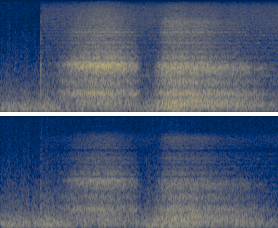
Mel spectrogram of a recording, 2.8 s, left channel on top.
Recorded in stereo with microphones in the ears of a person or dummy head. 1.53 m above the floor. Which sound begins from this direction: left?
Breathing, at 0.4 s.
